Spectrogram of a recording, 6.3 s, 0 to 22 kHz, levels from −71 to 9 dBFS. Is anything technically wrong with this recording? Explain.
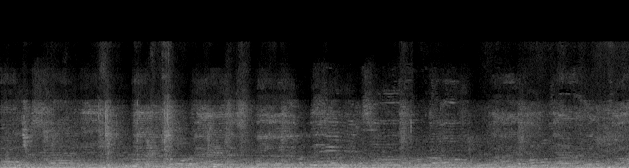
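Yes. At 4.10 s a sharp snap, an electrical switching spike, sits on top of the audio, peaking around -15 dBFS. A nearby switch or discharge arcing into the line is the likely cause. Unlike a dropout click, the underlying sound carries on uninterrupted beneath it.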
